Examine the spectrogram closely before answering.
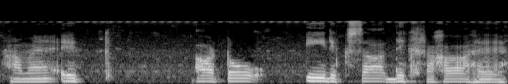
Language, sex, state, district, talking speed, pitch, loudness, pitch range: Hindi, male, Uttar Pradesh, Ghazipur, 85 wpm, 135 Hz, -14 LUFS, 125-145 Hz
